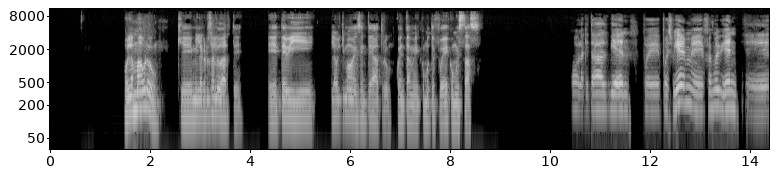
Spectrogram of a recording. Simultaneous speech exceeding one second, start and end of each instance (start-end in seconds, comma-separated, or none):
none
